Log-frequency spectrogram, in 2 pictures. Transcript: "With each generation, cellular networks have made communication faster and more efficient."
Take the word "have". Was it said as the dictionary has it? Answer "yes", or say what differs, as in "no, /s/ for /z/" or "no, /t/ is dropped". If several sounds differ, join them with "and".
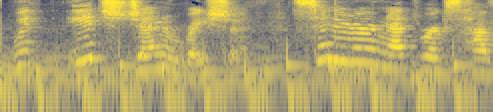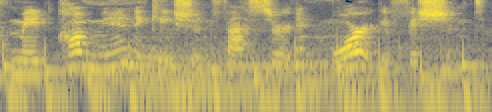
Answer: yes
